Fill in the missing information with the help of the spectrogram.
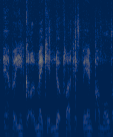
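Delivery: ordinary talk, nothing marked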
